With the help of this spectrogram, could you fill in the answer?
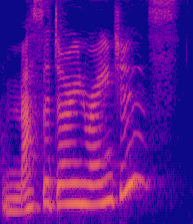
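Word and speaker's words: Macedon Ranges: I actually don't know how to pronounce that. Macedon Rangers.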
